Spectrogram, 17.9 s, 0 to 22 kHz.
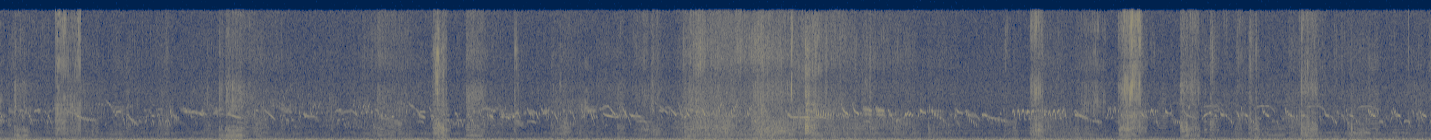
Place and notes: Green Ln, Malton, UK - bee swarm ...
bee swarm ... SASS to Zoom F6 ... bees swarming on the outside of one of the hives ...
England, United Kingdom, 10 July 2020, 06:27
